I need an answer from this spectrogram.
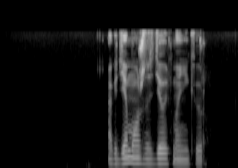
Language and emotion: Russian, neutral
